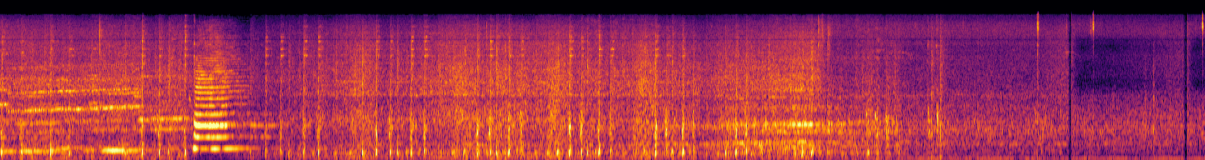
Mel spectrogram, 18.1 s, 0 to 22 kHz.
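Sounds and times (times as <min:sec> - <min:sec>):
train wheels clattering: 0:00.0 - 0:03.0, 0:03.6 - 0:14.3
train humming tone: 0:00.0 - 0:18.0.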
